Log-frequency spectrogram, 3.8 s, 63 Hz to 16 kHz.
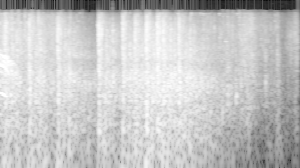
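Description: Dense, loud gunfire from the World War II video game Brothers in Arms: Road to Hill 30, with rapid automatic bursts and overlapping shots continuing almost without a break.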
